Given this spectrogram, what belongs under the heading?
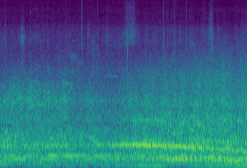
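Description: An aircraft at the La Ferté-Alais airshow taking off and flying, a loud sustained engine roar that swells and holds with a gliding drone tone, heard from the crowd area with people's voices mixed in.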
